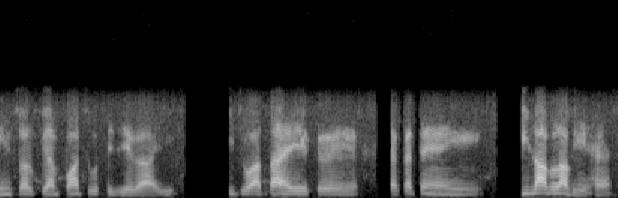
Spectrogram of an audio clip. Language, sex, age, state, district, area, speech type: Hindi, male, 30-45, Bihar, Begusarai, rural, conversation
